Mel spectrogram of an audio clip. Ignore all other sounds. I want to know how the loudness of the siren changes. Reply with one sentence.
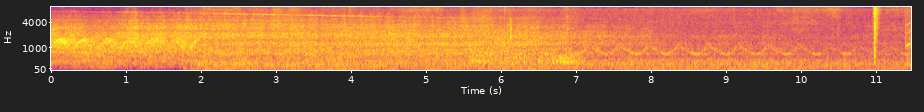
The volume of the siren stays about the same.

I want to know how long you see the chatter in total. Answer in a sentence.
You can't hear the chatter here.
